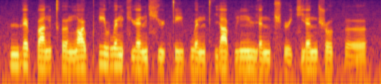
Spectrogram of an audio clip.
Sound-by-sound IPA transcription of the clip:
m ɥ ɛ˥˩ p a˧˥ n kʰ ɤ˨˩ n̪ ɑ˥ ʊ̯ pʰ i˥˧ ɻ w ə˥˩ n t͡ɕ ɥ ɛ˧˥ n ɕ y˨˩ t̪ i˧˥ p w ə˧˥ n t̪ʰ j ä˥˩ p i˥ ŋ n̪ j ɛ˥ n ʈ͡ʂʰ ɻ̩˧˥ t͡ɕ j ɛ˥ n ʂ o˥˩ ʊ̯ k ɤ˧˥

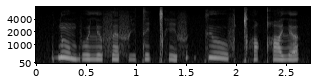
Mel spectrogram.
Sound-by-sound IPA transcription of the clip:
ɗ ũ b uː lʲ o f ɛ f i̤ t i ǀʰ i f | kʲ uː f ǀʰ o qʰ ɯ lʲ ʌ

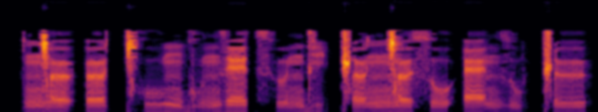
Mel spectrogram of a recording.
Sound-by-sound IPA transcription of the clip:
ŋ͡ǀ œ˨ ʔ œ˨˦ ǀʰ u˧ ŋ ɡ u˨ n z ɛ˦ t͡sʰ ɵ˨ n d i˦ ǁ œ˧ ŋ͡ǀ œ˦ s o˦˨ ʔ æ˨ n z u˨ ǁ ø˦

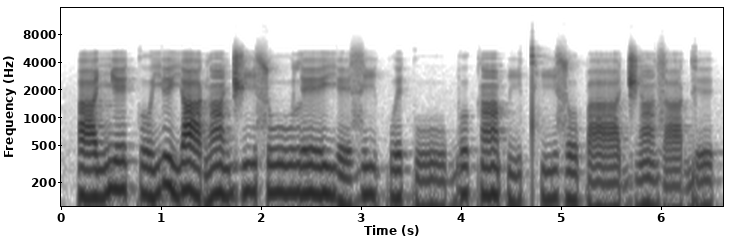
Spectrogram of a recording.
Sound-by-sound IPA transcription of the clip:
a˨ ɲ e˦ k ʊ˨ j ɪ˦˨ j a˦˨ ɡ ã˦ d͡ʒ i˦ s uː˦ l eː˦ j e˨ z i˦˨ kʷ e˦ k uː˨ b ʊ˦ k ã˦ p i˨ tʰ i˦ z ʊ˦ p aː˨ d͡ʒ ã˦ z a˨ ɡ ɪ˦

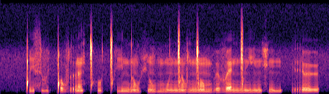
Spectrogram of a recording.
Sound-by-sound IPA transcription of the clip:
ǃ i s v i ǃ o v r ə̃ ǀʰ u ǀʰ i n d õ v ç ũ v m b õ ŋ͡ǀ ə̃ v ŋ͡ǀ õ m b ø v ɛ ŋ͡ǀ ĩ j ĩ x ĩ | r ø

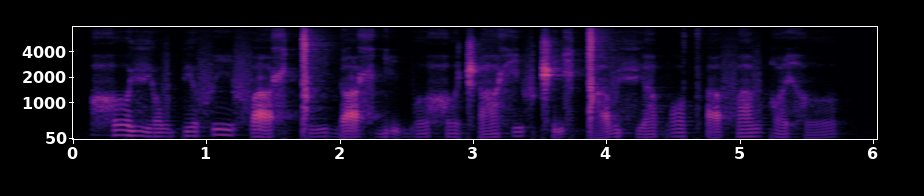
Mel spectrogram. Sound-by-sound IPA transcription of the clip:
h ɤ˥˧ vʲ ɔ˩˧˩ v pʲ ə˧˥ f i˥˧ f a̰˧˩˧ x ǀ i˩˧˩ ɠ a̰˩˧˩ x ɠ ḭ˩˧ b ɤ˩˧˩ h ɤ˧˩˧ t͡ʃʼ a˩˧˩ x i˥˧ f t͡ʃʼ ḭ˩˧˩ x ɡ͡ǀ a̰˩˥ v fʲ a˩˧˩ b ɔ˥˧ t͡sʼ a̰˩˧ f a˧˥ v qʷ i˩˧ h ɤ˩˥

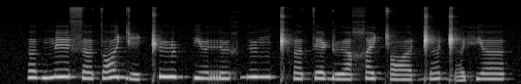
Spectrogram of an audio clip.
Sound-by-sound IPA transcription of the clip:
ə˦ ɡ n̪ ɪː˥ s əː˨ t ɔ˥ ə̯ ɟ i˩ ǁ ʉː˦ ɖ pʲ ʉ˨ r ʉ˨ x d̪ ʉ˦ ŋ ǁʰ ə˨ t ɪ˦ ɖ ʉ˨ ə̯ χ ɪ˦ c ɔ˩ ə̯ ɡ͡ǁ ə˥ ɡ͡ǁ ə˩ fʲ əː˥

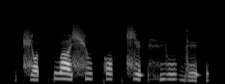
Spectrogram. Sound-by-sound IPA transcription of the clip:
t͡ɕ ɔ˨ t̚ p w a˥˧ ɕ u˦ k ɔ˦ k̚ t͡ɕ e˦ ʔ h j u˦ ɡ e˨ ʔ

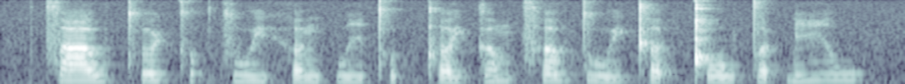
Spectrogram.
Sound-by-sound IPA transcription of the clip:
t͡s aː˧ w t̪ʰ ɵ˥ ɥ t̪ʰ ʊ˧ k̚ t͡s uː˨ j h ɐ˧ ŋ kʷ iː˨ t̪ʰ ʊ˨˥ k̚ t̪ʰ ɐ˨˧ j k ɐ˥ m t͡sʰ ɐ˥ w t̪ uː˨˥ j kʰ ɐ˨ t̚ kʰ o˥ w t̪ ɐ˨˥ k̚ l iː˥ w

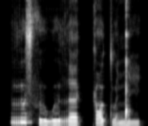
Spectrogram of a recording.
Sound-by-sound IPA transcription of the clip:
r ɯ˥ z θ ɯ˧˩ w ɯ˧˩ r æ˧ kː ɑ˥ tʷ æ˩˧ ŋ͡ǃ i˧

